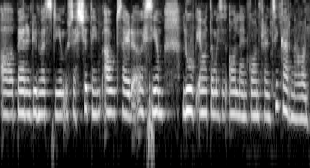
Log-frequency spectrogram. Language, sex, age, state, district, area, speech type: Kashmiri, female, 30-45, Jammu and Kashmir, Kupwara, rural, spontaneous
